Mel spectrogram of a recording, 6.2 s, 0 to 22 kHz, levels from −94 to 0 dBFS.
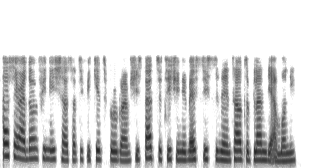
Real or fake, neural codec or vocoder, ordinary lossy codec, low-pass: fake; codec, 16 kHz, 16 kbps, FreqCodec, smaller model; none; 5.4 kHz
